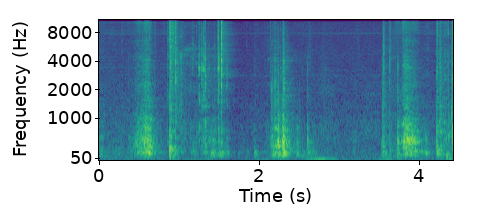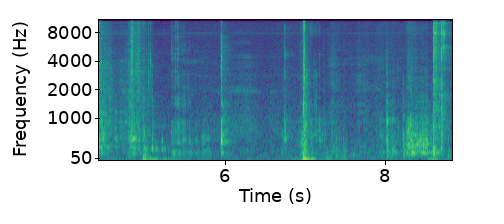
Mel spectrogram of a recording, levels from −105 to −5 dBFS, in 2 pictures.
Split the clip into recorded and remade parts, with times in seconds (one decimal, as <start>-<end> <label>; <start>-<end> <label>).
0.0-1.0 remade; 1.0-3.7 recorded; 3.7-5.3 remade; 5.3-8.8 recorded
